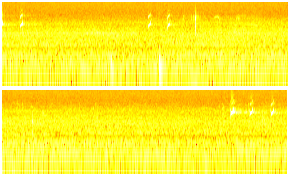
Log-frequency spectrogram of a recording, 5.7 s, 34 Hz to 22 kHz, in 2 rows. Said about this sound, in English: 20 crossbills just sat down in the trees here and it's about 9 o'clock now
